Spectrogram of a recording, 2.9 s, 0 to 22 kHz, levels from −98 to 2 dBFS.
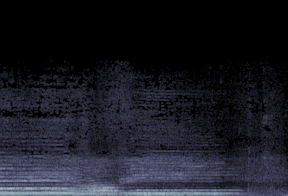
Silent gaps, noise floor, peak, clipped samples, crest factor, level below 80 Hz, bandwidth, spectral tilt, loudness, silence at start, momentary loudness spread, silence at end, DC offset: none; -56 dBFS; -20 dBFS; under 0.1%; 14 dB; -68 dBFS; 14 kHz; -6 dB/octave; -35 LUFS; 0 s; 10 LU; 0 s; under 0.1%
